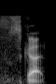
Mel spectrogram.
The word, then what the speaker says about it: Scut: people ask: is it Scott or Scut? But it's It's Scut.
